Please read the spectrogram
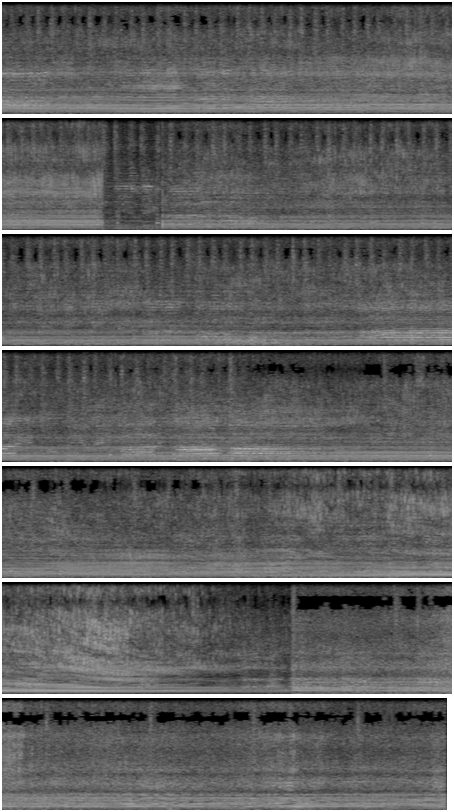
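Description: Scooter engine running at a steady pitch with a continuous droning hum, breaking off abruptly twice, about six seconds in and about five seconds before the end.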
